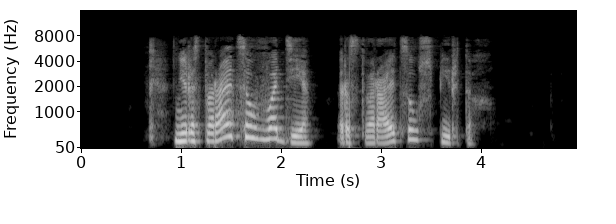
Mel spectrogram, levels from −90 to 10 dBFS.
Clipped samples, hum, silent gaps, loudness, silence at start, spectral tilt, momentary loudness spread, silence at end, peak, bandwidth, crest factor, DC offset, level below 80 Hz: under 0.1%; none; none; -17 LUFS; 0.7 s; -6 dB/octave; 15 LU; 1.05 s; 0 dBFS; 8.2 kHz; 18 dB; under 0.1%; -56 dBFS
